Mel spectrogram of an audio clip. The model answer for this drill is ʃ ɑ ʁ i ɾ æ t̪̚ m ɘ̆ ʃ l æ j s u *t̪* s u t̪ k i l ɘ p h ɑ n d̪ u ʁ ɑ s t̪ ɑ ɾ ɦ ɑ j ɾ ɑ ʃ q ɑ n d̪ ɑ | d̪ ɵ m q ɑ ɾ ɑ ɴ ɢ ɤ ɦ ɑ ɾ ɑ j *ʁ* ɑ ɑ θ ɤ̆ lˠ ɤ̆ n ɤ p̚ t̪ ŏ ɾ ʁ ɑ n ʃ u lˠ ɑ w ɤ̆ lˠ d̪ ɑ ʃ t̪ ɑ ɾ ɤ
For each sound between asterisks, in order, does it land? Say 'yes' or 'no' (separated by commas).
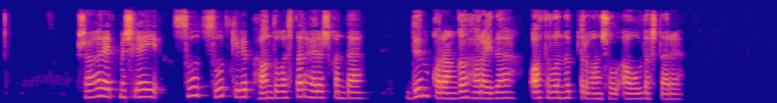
yes, no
